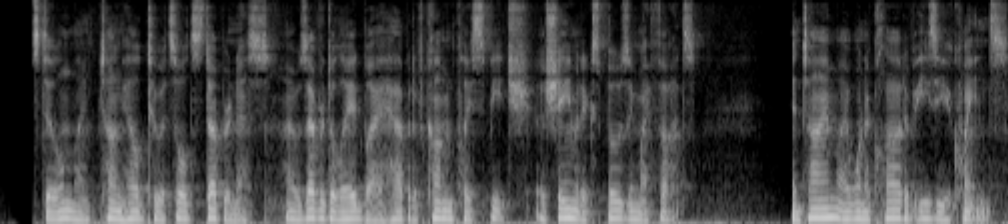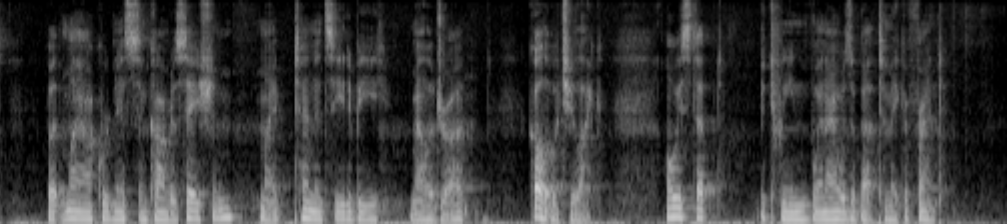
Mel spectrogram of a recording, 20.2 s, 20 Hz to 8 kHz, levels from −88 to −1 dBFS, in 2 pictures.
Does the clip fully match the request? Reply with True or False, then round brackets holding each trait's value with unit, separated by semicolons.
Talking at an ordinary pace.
True (180 wpm)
